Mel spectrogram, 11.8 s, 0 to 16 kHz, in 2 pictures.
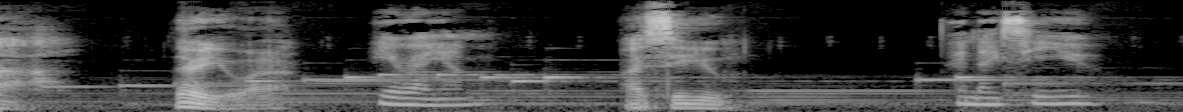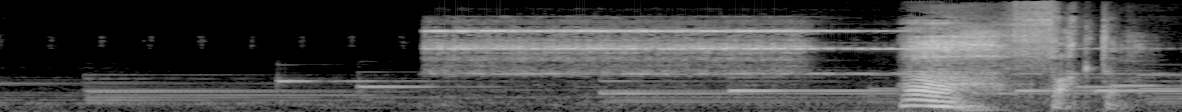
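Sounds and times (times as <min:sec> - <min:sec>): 
soft stepped tones: 0:00.4 - 0:10.3
speech: 0:00.9 - 0:02.5, 0:03.1 - 0:03.8, 0:04.8 - 0:05.6, 0:10.4 - 0:11.6
telephone ringing with a shrill electronic trill: 0:08.0 - 0:10.5.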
